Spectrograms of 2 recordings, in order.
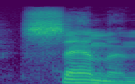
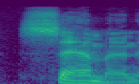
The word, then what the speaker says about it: salmon: popular fish word word it has two syllables and the stress is on that first syllable salmon that second syllable has has that schah sound it's an unstressed syllable salmon and the reason why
